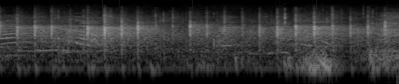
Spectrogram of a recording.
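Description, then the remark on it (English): A church audience claps hands in a steady, rhythmic beat in praise of God, the sharp claps ringing out while voices call and murmur underneath. “Someone clap your hands and give God praise.”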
